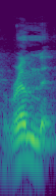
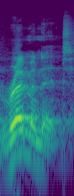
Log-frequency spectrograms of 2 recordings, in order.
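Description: First: The word is said with its normal syllables. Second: The word is said with extra syllables added. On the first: The speaker calls it right. "I said it right" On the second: The speaker calls it wrong. "I just like to add extra syllables"

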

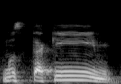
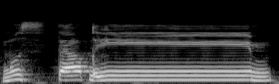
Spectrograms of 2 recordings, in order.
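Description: First: The vowel before the final m is kept short. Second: The vowel before the final m is stretched long. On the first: The speaker calls it wrong. "কেউ যেন এখানে বলবেন না মুস্তাকিম, এটা বললে কিন্তু ভুল হবে" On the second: The speaker calls it right. "তিন আলিফ টেনে পড়তে হবে"

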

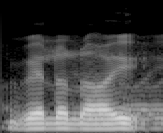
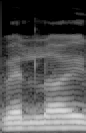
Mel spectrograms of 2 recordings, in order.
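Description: First: The L sound is said twice, doubled. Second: The L sound is said only once. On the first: The speaker calls it right. "ਦੋਵੇਂ ਲੱਲੇ ਜਿਹੜੇ ਆ ਪੂਰੇ ਪੜ੍ਹਨੇ ਆ" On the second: The speaker calls it wrong. "ਵਿਲ ਲਾਏ ਨਹੀਂ ਕਹਿਣਾ"

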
